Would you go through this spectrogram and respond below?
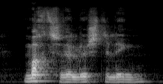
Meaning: power-hungry person; tyrant
- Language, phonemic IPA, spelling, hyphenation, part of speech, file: Dutch, /ˈmɑxtsʋɛˌlʏstəlɪŋ/, machtswellusteling, machts‧wel‧lus‧te‧ling, noun, Nl-machtswellusteling.ogg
